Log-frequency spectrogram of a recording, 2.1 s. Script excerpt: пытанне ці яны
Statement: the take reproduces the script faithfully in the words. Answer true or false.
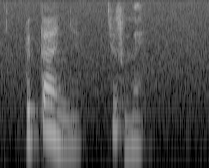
true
